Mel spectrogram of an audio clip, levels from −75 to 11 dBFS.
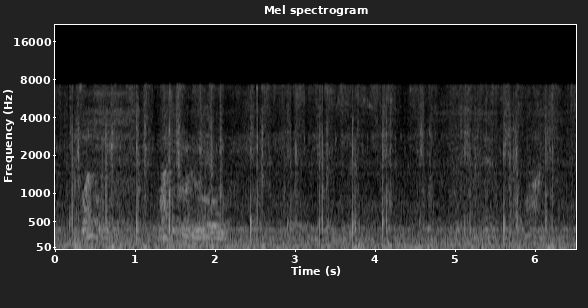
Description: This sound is remade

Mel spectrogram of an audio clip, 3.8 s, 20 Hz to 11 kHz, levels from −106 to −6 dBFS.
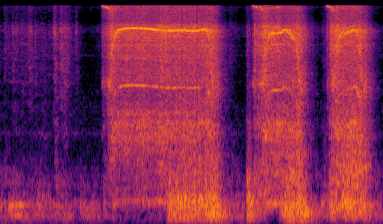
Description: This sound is recorded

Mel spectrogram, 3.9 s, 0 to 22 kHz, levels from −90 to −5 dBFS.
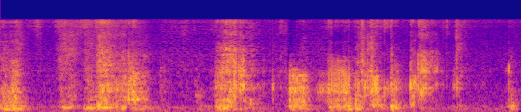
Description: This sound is remade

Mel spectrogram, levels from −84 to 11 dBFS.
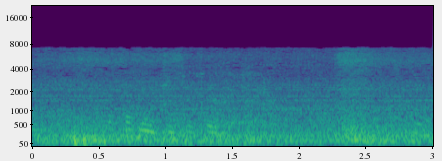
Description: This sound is recorded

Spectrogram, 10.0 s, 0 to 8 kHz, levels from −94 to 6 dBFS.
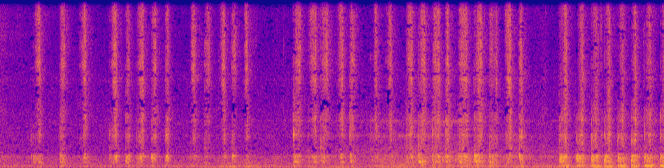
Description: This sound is recorded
